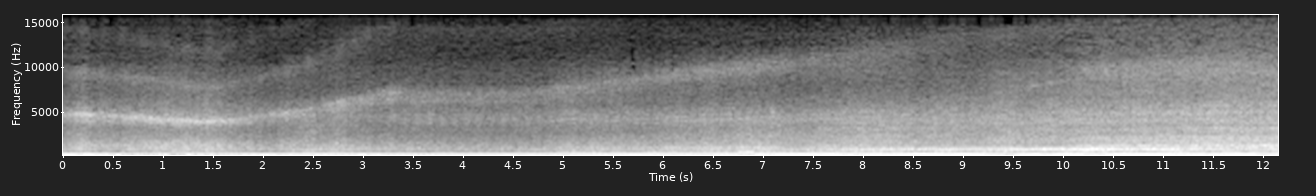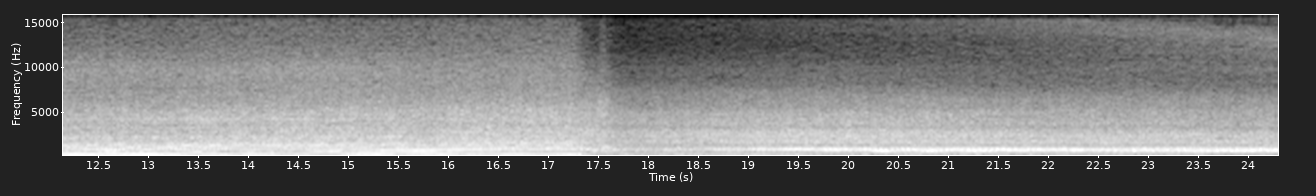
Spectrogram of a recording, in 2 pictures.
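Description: A tuned Nissan R34 Skyline engine revs repeatedly on a dyno, strapped down, climbing and falling in pitch over a loud, sustained roar, heard close with no talking.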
